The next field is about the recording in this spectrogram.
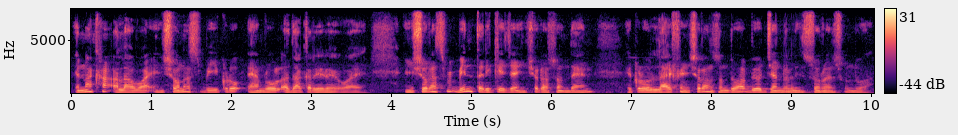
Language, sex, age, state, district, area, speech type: Sindhi, male, 45-60, Maharashtra, Thane, urban, spontaneous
